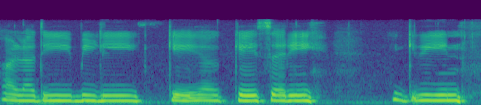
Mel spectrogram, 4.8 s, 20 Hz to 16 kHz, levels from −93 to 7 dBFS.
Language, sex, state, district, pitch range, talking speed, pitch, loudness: Kannada, female, Karnataka, Bangalore, 140-185 Hz, 75 wpm, 180 Hz, -13 LUFS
